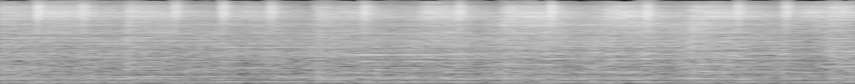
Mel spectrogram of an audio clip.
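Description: Symphonic metal band playing live without vocals: distorted guitars and drums, with a steady cymbal beat of about four strokes a second, heard loud from the crowd.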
